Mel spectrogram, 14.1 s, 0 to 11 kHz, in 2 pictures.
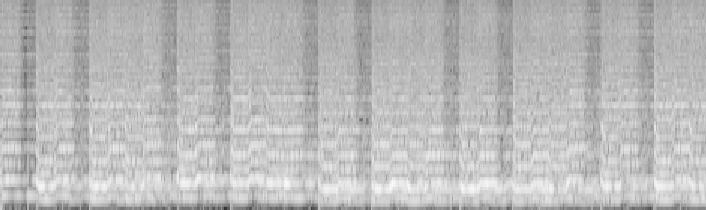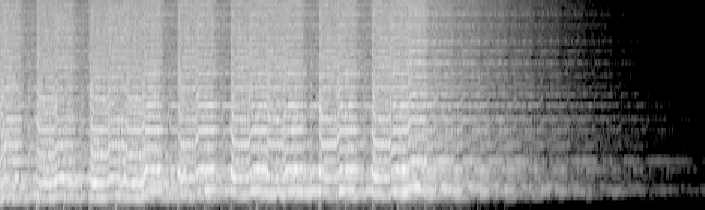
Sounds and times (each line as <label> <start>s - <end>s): longer synth riff 0.1s - 11.6s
